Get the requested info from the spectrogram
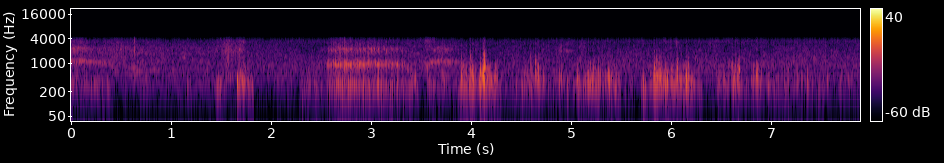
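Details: Snoring during sleep: rough, fluttering, uneven and noisy breathing noises.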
